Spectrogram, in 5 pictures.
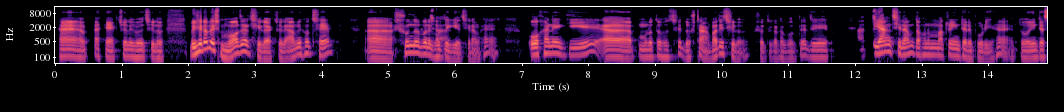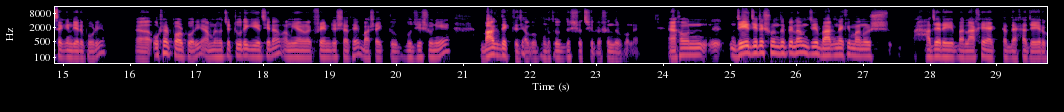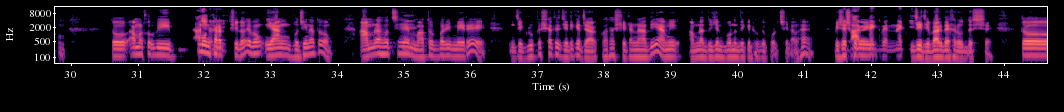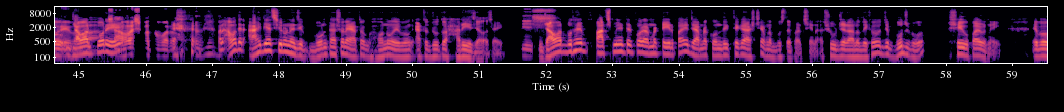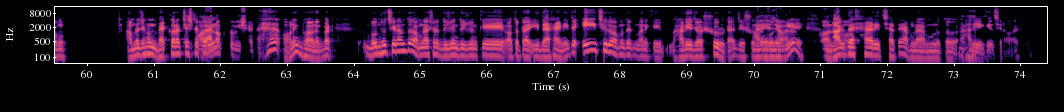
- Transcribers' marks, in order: chuckle; chuckle; other background noise; chuckle
- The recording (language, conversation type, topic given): Bengali, podcast, ভ্রমণের সময় তুমি কখনও হারিয়ে গেলে, সেই অভিজ্ঞতাটা কেমন ছিল?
